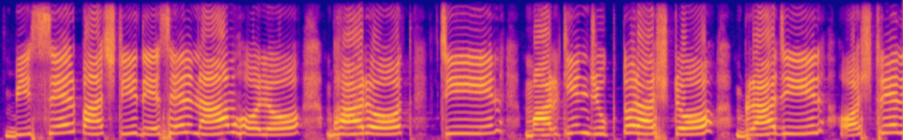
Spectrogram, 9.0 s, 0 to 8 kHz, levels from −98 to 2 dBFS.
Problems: none marked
